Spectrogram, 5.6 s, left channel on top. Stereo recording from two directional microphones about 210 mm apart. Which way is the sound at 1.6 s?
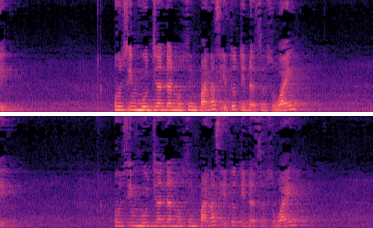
25° left (ahead or behind).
